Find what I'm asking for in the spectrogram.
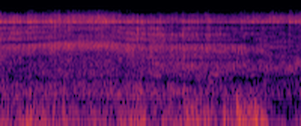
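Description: Irrigation water pump motor running in a wheat field, a steady low rumbling drone with wind buffeting the microphone, continuous and fairly faint.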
